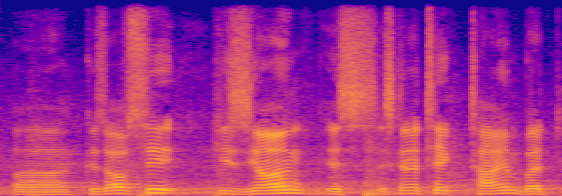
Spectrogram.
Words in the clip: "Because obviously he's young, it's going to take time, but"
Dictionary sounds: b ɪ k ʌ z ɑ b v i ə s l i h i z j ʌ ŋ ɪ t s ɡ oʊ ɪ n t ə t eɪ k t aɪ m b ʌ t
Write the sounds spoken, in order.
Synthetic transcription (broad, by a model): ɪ k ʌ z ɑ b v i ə s l i h i z j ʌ ŋ ɪ t s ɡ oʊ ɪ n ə t eɪ k t aɪ m b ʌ t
